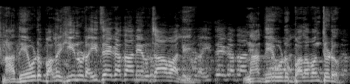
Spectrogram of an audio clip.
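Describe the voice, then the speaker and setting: A male pastor preaching a fiery live sermon, exhorting and rebuking with rapid repetitions. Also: high voice, a crowd in the background. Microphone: live-stream microphone.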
